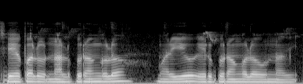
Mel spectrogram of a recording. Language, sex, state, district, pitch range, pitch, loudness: Telugu, male, Telangana, Mahabubabad, 120-130 Hz, 125 Hz, -14 LUFS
